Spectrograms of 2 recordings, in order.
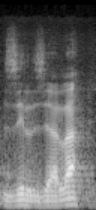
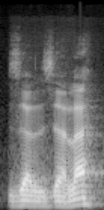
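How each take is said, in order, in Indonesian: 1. Suku kata pertama memakai vokal 'i'. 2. Suku kata pertama memakai vokal 'a'. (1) "Ada yang mengatakan Zilzalah juga enggak apa-apa" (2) "ada yang mengatakan Zalzalah juga enggak apa-apa"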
